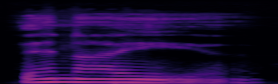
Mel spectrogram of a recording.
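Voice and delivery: trailing off. Acted. She breaks off recounting the rescue, trailing off. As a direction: voice held up, then left hanging. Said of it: "she trailed off".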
